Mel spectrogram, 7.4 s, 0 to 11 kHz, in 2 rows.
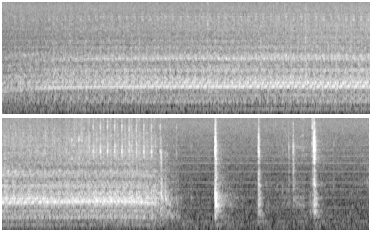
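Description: A White Superlock 634D serger stitches a folded fabric tuck with a fast, steady mechanical hum for about five seconds, then stops, followed by a few sharp clicks and taps; quiet and close, no talk.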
